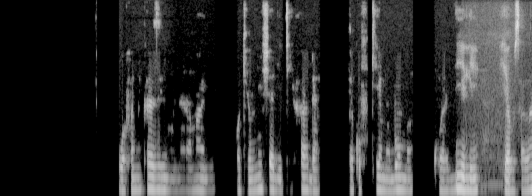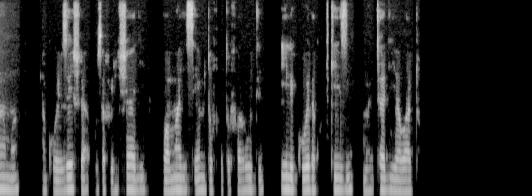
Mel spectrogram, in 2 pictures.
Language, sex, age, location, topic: Swahili, male, 18-24, Dar es Salaam, government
